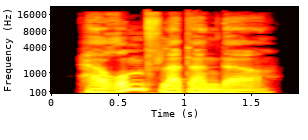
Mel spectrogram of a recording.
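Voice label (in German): "herumflatternder", German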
